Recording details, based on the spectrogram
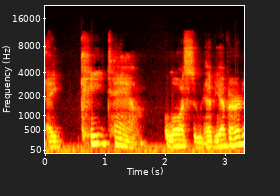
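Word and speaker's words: qui tam: the false claims act there's something called a key tam lawsuit have you ever heard of this no people have not it's spelled q-u-i-t-a-m okay actually goes back to english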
